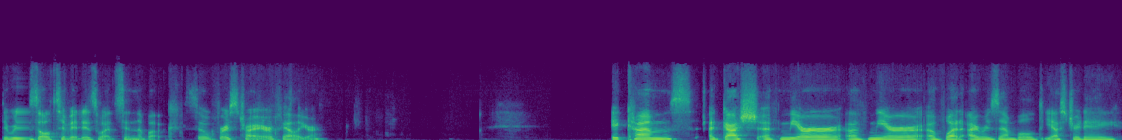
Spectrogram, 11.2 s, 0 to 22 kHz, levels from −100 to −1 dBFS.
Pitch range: 165-180 Hz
